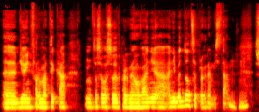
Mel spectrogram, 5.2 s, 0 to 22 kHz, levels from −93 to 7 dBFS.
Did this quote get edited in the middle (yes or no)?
yes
